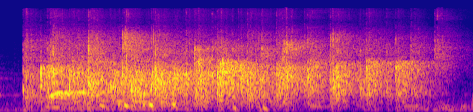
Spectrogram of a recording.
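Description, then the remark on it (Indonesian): An audience breaks into applause, a dense wash of many hands clapping that starts abruptly, holds steady for a few seconds, then gradually thins out, with faint voices mixed underneath. “Tepuk tangan dong.”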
